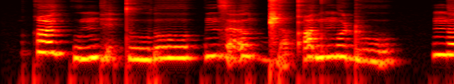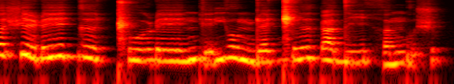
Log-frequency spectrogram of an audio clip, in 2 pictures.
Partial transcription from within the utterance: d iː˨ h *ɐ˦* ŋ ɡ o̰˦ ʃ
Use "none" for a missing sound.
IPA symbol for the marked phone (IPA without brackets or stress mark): ɐ˨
